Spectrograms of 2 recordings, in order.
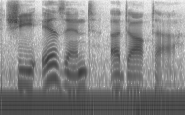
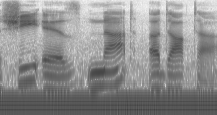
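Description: First: The words is and not merge into one syllable. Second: The words is and not are said separately. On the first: "mình đọc là isn't" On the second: "Trong cái chữ is not"

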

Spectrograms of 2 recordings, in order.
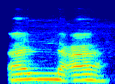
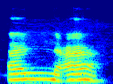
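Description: First: The consonant is a deep sound from mid-throat. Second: The same.

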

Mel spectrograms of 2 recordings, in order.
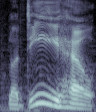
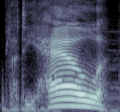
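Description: First: The stress falls on dy. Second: The stress falls on hell. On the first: The speaker calls it wrong. "But it's never on the second syllable. It's never on that one" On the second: The speaker calls it right. "It could be on hell"

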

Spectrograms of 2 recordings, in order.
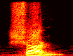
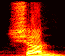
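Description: First: The T is held back in the middle. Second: The same.

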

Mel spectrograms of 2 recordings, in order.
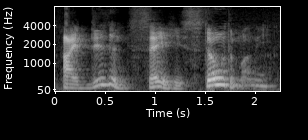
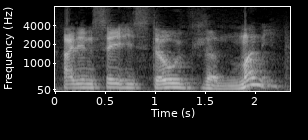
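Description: First: The word 'didn't' is stressed. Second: The word 'the' is stressed. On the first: The speaker denies saying it at all. "That's not true at all" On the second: He took some other money. "but rather some other money"

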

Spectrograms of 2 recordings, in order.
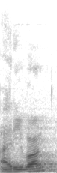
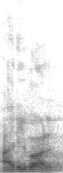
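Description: No difference in how they are said.

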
